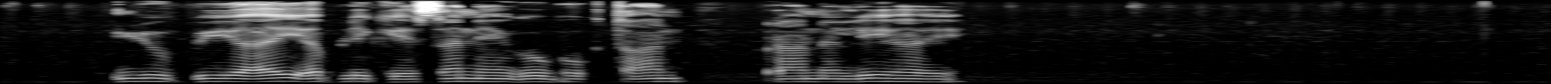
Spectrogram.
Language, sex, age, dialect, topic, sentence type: Magahi, male, 31-35, Southern, banking, statement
